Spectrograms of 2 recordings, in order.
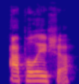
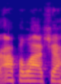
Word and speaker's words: Appalachia: Yeah, because for me, because District 12 is literally Appalachia or Appalachia, however you want to pronounce it.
